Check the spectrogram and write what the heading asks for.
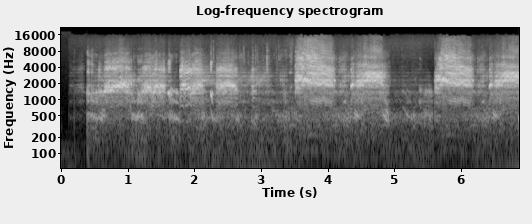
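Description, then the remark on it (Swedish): A fox gives a run of loud, harsh, raspy calls, a chain of rough screeching bursts with short breaks between them and no voices present. “de kan faktiskt också låta så här.”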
